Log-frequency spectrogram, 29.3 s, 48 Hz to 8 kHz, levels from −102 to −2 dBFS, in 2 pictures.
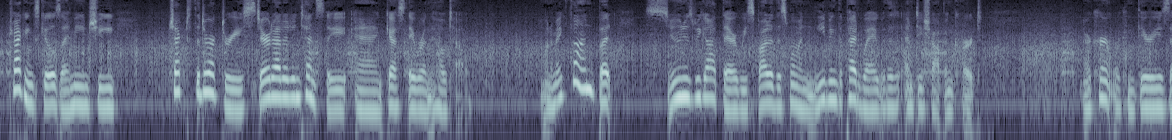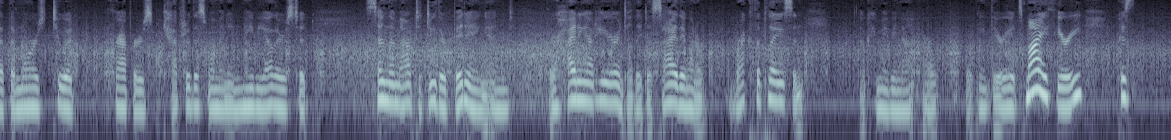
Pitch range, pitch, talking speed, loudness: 155-200 Hz, 170 Hz, 190 wpm, -30 LUFS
